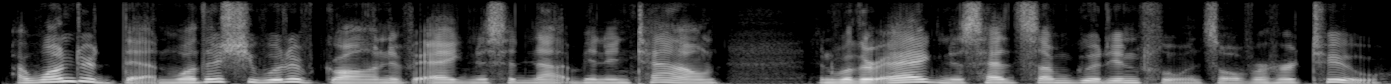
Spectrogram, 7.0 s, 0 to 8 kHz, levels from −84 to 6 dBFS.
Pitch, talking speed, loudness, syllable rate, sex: 175 Hz, 215 wpm, -19 LUFS, 5.3 syllables/s, female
